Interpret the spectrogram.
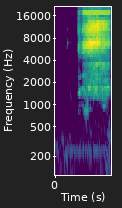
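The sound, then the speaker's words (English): A dog gives a single short, breathy vocalization, a hissy, high-pitched burst lasting about half a second after a brief quiet moment, with no talking. “So anyway, so my that's my dog, man.”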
